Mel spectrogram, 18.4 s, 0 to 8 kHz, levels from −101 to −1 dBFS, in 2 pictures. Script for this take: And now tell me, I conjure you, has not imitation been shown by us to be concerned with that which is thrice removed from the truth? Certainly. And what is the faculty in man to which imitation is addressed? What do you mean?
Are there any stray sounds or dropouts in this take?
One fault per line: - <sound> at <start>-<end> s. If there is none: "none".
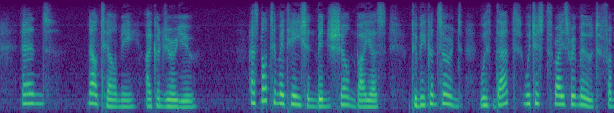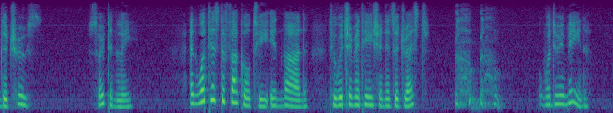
- cough at 16.0-16.8 s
